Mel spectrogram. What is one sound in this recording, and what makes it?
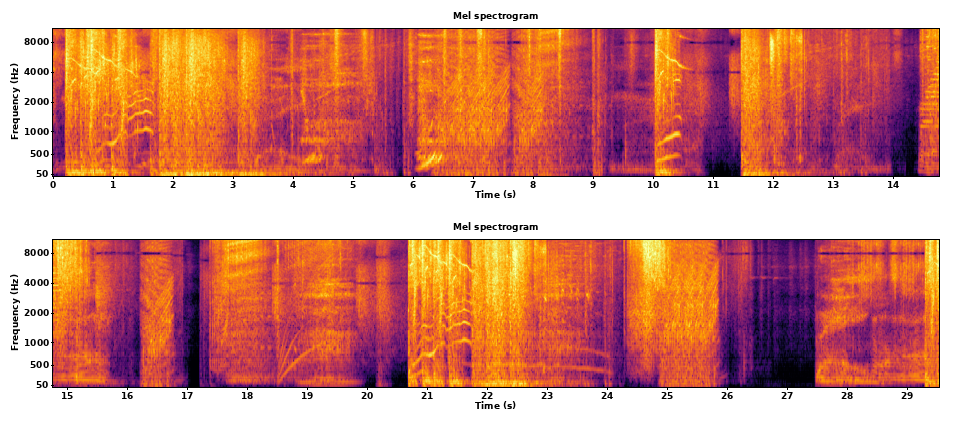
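Cartoonish explosions and zaps burst in quick succession.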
